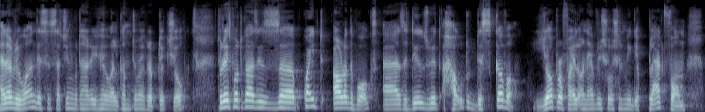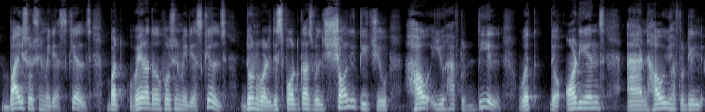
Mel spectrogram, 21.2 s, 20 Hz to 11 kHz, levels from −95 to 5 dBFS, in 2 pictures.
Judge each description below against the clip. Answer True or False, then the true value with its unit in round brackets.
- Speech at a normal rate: True (195 wpm)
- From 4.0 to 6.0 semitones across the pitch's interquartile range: False (3.0 semitones)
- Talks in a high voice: False (135 Hz)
